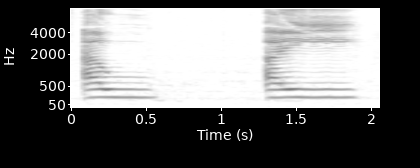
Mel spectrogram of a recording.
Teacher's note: حمزہ اپنی جگہ سے یاد رکھیے گا. اقص الحلق سے فار تھروٹ سے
